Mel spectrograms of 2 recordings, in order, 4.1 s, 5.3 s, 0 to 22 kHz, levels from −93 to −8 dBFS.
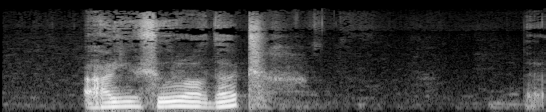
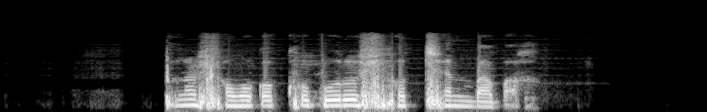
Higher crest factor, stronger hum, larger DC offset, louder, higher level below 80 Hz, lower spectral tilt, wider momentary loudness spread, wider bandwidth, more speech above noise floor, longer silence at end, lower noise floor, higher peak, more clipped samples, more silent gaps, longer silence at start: about the same, 18 dB vs 16 dB; neither; neither; about the same, -15 LUFS vs -14 LUFS; second, -54 dBFS vs -46 dBFS; second, -5.5 dB/octave vs -8 dB/octave; about the same, 11 LU vs 10 LU; first, 16 kHz vs 7.4 kHz; second, 45 dB vs over 77 dB; second, 0.05 s vs 1.3 s; second, -59 dBFS vs under -90 dBFS; about the same, -2 dBFS vs 0 dBFS; neither; neither; second, 0.65 s vs 1.25 s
